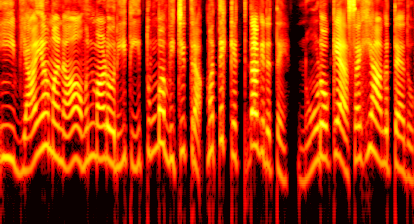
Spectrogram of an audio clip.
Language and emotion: Kannada, disgusted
